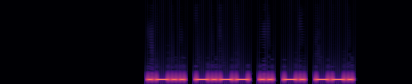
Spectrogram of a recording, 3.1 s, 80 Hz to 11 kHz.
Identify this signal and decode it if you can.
Morse code, heard as a keyed tone, about 40 wpm, 700 Hz. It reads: LYING
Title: ING Suffix - Top 100 Words with Base Words 40wpm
